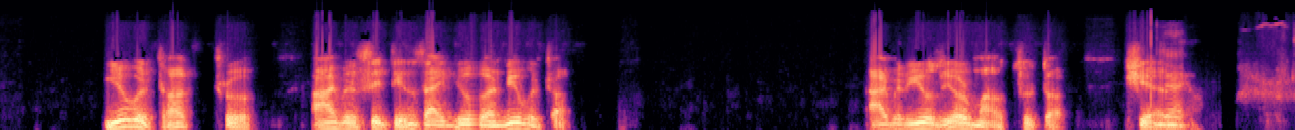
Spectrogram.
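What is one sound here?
An elderly man speaks calmly over an online call, pausing often.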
